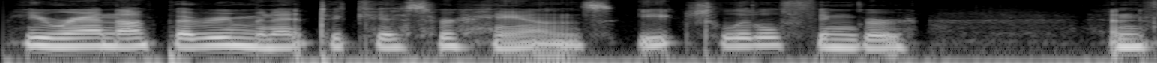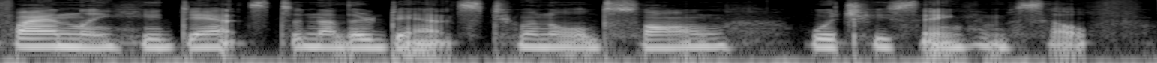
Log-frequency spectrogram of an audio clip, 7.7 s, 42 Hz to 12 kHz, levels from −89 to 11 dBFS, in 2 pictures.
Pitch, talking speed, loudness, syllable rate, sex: 190 Hz, 200 wpm, -19 LUFS, 5.7 syllables/s, female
